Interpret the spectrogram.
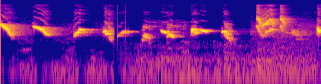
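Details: Short excerpt of a green leafbird singing constantly in a city: liquid slurred whistles, each dipping and rising, delivered in quick succession and closing with a brighter, higher squeaky flourish.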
